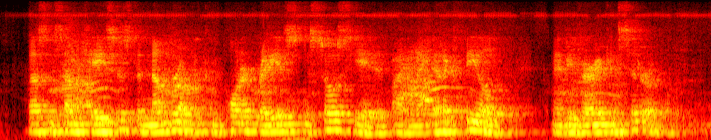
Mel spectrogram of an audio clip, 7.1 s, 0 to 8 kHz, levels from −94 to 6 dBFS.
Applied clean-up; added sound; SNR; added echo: neural separator model SepFormer DNS4.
